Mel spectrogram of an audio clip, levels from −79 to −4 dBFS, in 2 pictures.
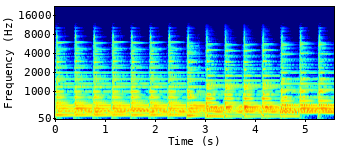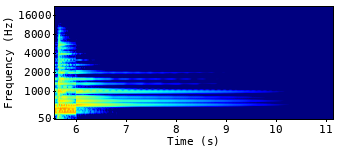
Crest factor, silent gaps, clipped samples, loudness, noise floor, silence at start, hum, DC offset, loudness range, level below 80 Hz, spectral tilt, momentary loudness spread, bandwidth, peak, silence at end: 18 dB; none; under 0.1%; -23 LUFS; under -90 dBFS; 0 s; none; under 0.1%; 10 LU; -54 dBFS; -4.5 dB/octave; 10 LU; 12 kHz; -8 dBFS; 3.8 s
